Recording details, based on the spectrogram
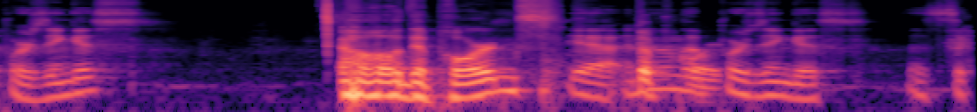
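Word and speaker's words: Porziņģis: spot for the porzingis oh-ho the porks yeah porzingis that's the correct way to pronounce it everyone's gonna love Porky's when they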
